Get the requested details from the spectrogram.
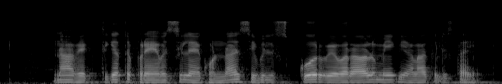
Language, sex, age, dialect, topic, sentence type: Telugu, male, 18-24, Utterandhra, banking, question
